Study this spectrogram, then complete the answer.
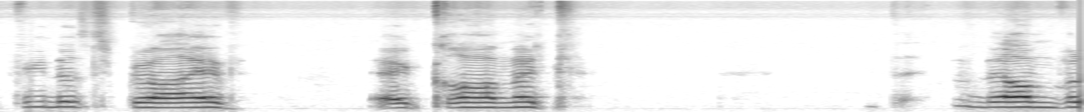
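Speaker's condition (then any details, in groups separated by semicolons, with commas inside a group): Cerebral palsy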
